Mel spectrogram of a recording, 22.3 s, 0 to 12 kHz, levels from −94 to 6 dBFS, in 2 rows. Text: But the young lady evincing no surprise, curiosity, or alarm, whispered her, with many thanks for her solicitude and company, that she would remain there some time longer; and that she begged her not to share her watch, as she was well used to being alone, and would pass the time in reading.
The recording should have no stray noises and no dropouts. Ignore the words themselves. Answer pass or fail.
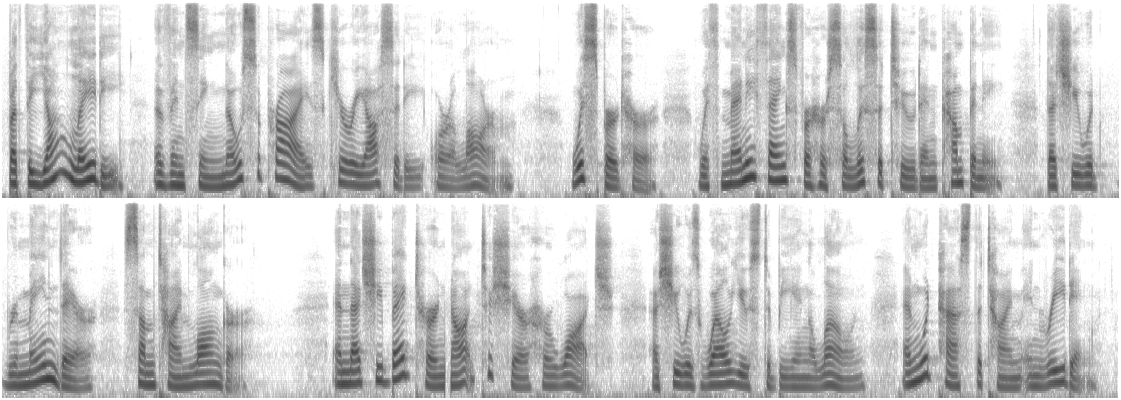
fail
